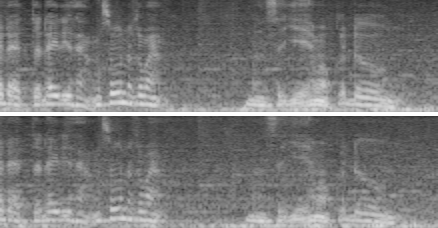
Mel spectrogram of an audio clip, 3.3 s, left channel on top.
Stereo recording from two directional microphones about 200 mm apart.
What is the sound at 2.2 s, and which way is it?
Speech, 60° left (ahead or behind).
